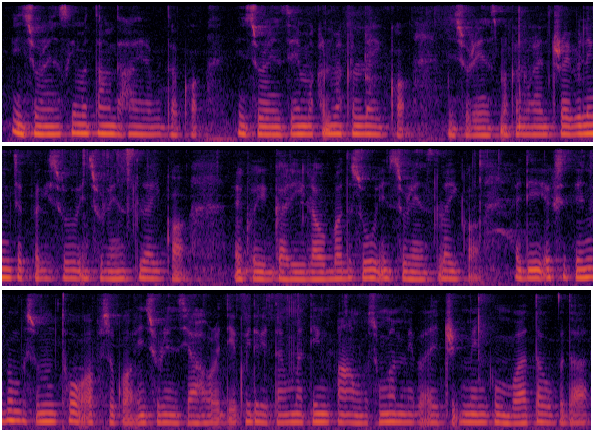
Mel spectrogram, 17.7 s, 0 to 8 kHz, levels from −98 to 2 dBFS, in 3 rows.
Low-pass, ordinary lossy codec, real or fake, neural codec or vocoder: 7.2 kHz; none; real; none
